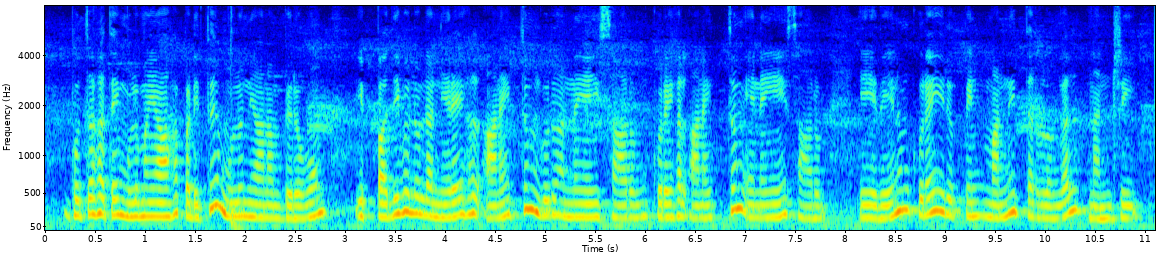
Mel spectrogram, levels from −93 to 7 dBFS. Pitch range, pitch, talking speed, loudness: 170-215 Hz, 190 Hz, 120 wpm, -28 LUFS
